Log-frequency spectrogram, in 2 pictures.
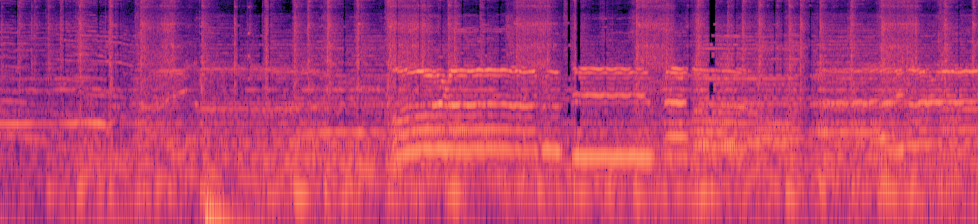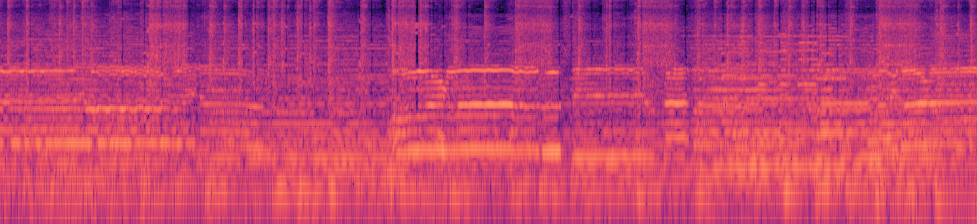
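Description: Folia de reis singing: several male voices in long held notes, a new phrase starting about every six seconds, backed by acoustic guitars, an accordion and tambourines (pandeiros).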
